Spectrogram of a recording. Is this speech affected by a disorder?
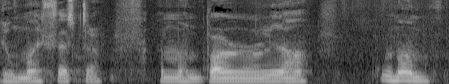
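Yes: brain injury; acquired brain injury, months on life support machine; listeners need time to get used to accent or way of speaking.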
